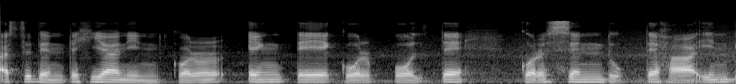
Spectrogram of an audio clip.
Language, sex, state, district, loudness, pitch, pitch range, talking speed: Mizo, male, Mizoram, Aizawl, -17 LUFS, 110 Hz, 100-115 Hz, 130 wpm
